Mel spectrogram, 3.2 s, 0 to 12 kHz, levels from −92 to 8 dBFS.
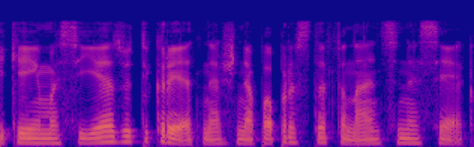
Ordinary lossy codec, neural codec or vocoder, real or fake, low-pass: AAC, 64 kbps; none; real; 7.2 kHz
